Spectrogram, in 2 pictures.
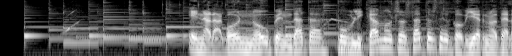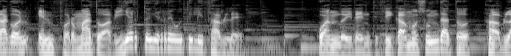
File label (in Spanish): Video de Producto Amable y sonreido; Product Video - Friendly and Smiled; Aragon Open Data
